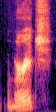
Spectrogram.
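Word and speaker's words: Muric: Yeah, Ipswich's keeper, I think his name is pronounced Murich.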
